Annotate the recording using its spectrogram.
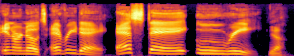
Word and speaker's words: Esteury: She's she gave me the Esteury. And then now you can see it how phonetically it's Este Uri. Yeah. Este, what's capital O O? Ooh. Ooh. Esteury.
